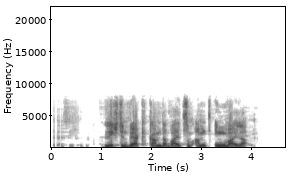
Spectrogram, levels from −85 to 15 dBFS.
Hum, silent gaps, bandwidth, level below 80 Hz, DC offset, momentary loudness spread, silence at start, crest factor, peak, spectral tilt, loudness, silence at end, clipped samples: none; 0.80-0.84 s, 0.90-0.95 s; 8.4 kHz; -56 dBFS; under 0.1%; 6 LU; 0.1 s; 16 dB; -2 dBFS; -4.5 dB/octave; -15 LUFS; 0.8 s; under 0.1%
